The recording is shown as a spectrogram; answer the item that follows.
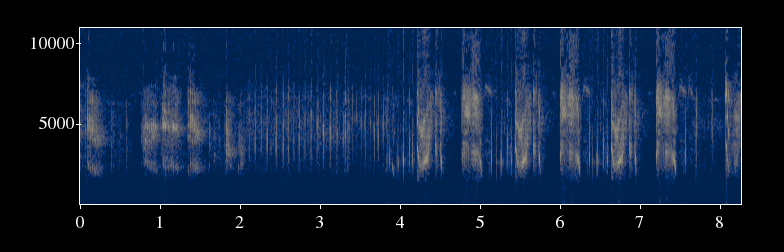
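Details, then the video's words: Swiftlets on a lure track named King's Star, used to draw birds into productive nest houses. High, dense chirps and twitters sit above a sharp low cutoff, in bursts about every half second, with brief click-like runs between them. "Suara walet King's Star"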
